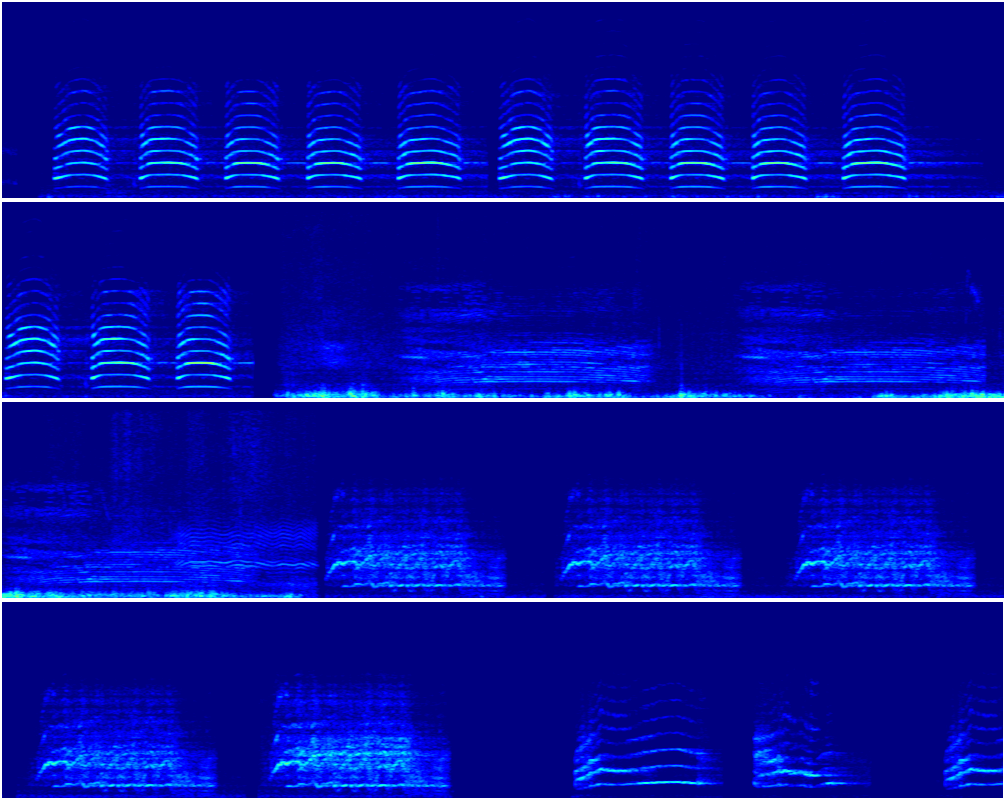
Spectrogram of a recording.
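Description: A run of animal calls. First comes about nine seconds of quick, short, repeated pitched calls. Then a long, loud, rough call runs for about seven seconds, followed by five drawn-out calls of about a second each, and a kitten meowing a few times near the end.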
